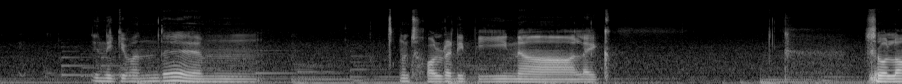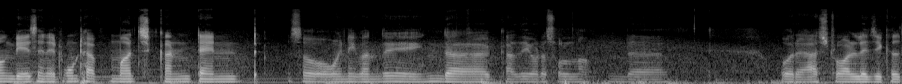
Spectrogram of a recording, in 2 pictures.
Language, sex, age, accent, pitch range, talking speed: Tamil, male, 20-39, native, 115-130 Hz, 80 wpm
